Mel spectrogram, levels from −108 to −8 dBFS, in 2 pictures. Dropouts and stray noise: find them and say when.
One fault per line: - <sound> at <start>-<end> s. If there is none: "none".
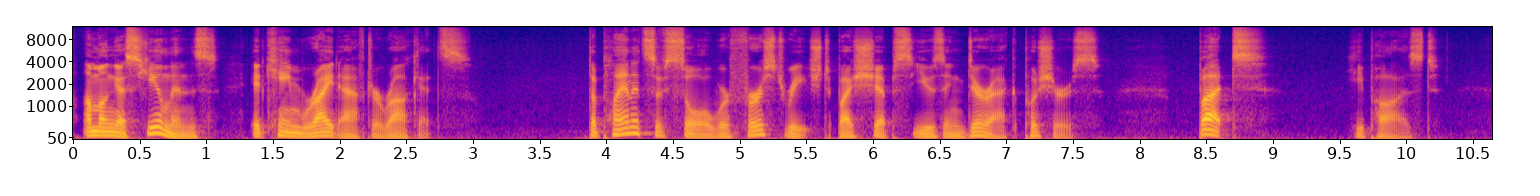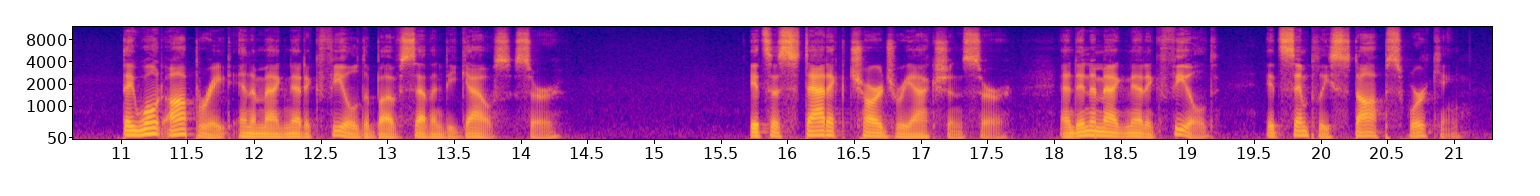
none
